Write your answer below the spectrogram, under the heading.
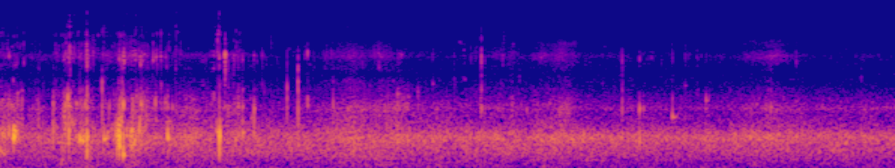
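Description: A few splashes in the first two seconds as a hooked fish is grabbed by hand at the water's surface and lifted out, then the steady rush of flowing river water.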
